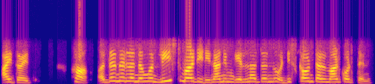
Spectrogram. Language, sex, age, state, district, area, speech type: Kannada, female, 18-30, Karnataka, Uttara Kannada, rural, conversation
